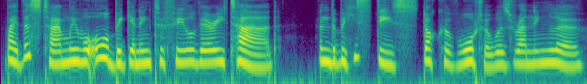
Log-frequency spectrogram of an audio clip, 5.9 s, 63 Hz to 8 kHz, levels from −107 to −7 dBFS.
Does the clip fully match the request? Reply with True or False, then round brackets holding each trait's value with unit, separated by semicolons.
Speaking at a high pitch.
True (215 Hz)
